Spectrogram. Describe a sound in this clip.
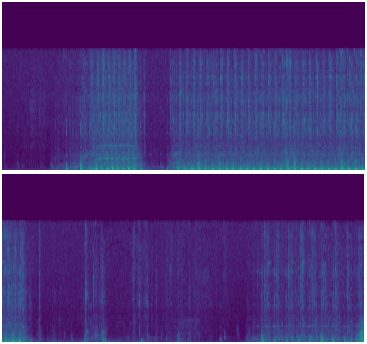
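A sewing machine stitches in fast, rapid bursts.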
